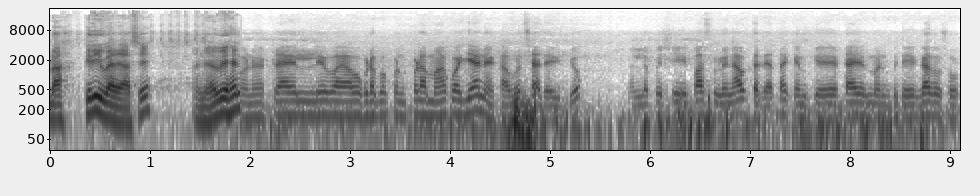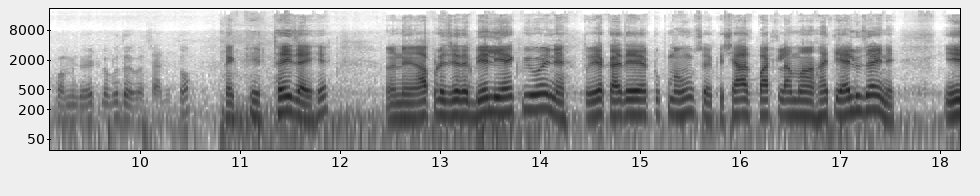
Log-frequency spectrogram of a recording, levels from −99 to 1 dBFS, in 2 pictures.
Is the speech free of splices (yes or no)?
no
